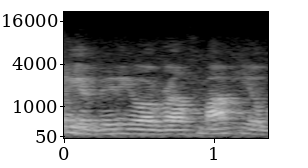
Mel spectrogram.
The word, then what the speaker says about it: Macchio: It's Macchio. Of that's how it is. He... Of course it is. That's how he pronounces his name.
